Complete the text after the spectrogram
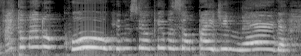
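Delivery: grito agudo e furioso, bem mais alto; gritando com raiva. Retold or imitated. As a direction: berrando xingamentos ao sair da casa. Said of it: "Eu saí da casa dele gritando". (grito de raiva contra o pai)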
